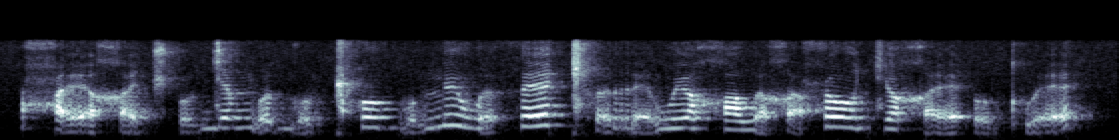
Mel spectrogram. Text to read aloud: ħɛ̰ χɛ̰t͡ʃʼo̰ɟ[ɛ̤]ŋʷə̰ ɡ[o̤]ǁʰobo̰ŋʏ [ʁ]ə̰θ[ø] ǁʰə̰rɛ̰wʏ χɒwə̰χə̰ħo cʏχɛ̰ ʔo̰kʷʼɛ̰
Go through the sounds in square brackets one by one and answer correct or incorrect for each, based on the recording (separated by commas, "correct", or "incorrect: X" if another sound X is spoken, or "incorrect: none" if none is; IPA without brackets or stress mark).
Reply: incorrect: ɛ, incorrect: o̰, incorrect: w, incorrect: ɛ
